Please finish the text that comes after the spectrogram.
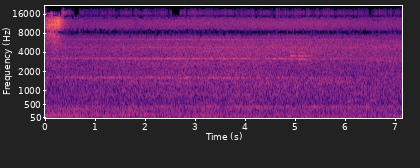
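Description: A loud, steady rumble of a train with continuous rolling noise, close by and filling the whole stretch without letup.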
